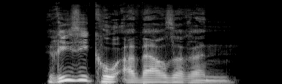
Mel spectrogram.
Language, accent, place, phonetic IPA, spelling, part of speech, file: German, Germany, Berlin, [ˈʁiːzikoʔaˌvɛʁzəʁən], risikoaverseren, adjective, De-risikoaverseren.ogg
- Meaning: inflection of risikoavers: 1. strong genitive masculine/neuter singular comparative degree 2. weak/mixed genitive/dative all-gender singular comparative degree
